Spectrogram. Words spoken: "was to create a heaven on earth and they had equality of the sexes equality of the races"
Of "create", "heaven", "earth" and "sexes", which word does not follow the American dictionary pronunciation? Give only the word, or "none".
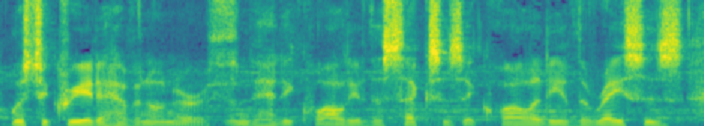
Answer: none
